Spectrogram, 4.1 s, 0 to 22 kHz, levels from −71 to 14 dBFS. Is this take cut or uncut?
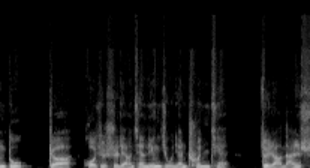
cut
